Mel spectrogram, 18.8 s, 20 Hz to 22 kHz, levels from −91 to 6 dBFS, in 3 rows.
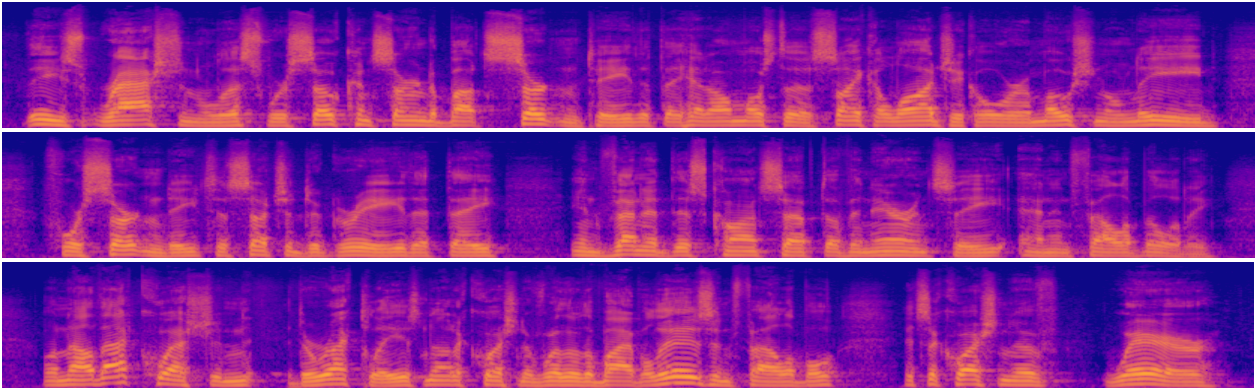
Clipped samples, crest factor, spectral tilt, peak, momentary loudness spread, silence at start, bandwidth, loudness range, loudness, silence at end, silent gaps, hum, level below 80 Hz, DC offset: under 0.1%; 14 dB; -4.5 dB/octave; -8 dBFS; 8 LU; 0.1 s; 18.5 kHz; 3 LU; -22 LUFS; 0.2 s; none; none; -54 dBFS; under 0.1%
